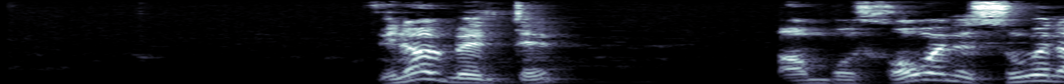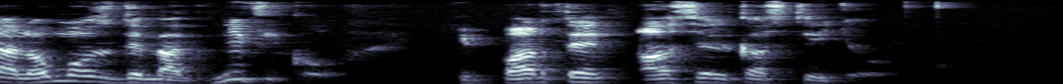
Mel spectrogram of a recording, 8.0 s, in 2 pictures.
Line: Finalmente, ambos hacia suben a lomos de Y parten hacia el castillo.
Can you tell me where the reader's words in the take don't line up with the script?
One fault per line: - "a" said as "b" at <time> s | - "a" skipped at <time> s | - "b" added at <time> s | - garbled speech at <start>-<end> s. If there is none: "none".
- "hacia" said as "jóvenes" at 3.3 s
- "Magnífico" added at 4.5 s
